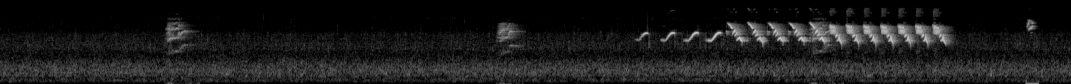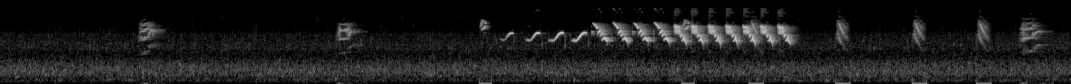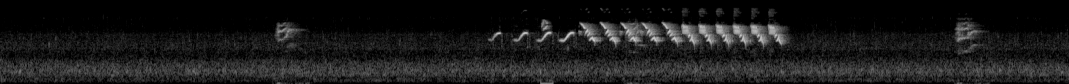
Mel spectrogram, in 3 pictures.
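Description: Male double-collared seedeater (coleiro) singing its 'tui tui zel zel zel' song three times. Each song is a few separate notes leading into a fast trill about three seconds long, and short single call notes fall between the songs. A steady stream runs underneath.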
